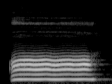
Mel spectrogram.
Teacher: Shuning uchun u unli tovush. Lablarimizni biroz oldinga chiqarib talaffuz qilamiz. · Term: O tovushi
